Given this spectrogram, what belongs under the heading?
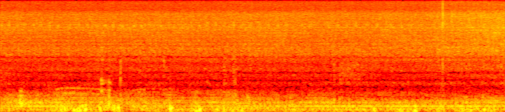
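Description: Cooked rice stir-fried in a kadhai hisses with a steady, even sizzle, broad and constant with faint scraping ticks, no voices.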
